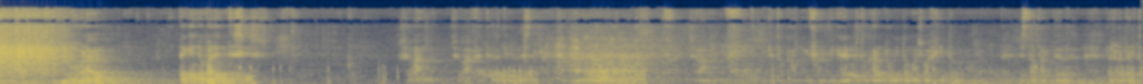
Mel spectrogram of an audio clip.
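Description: An elderly man speaks into a microphone over loudspeakers in a large echoing hall.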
